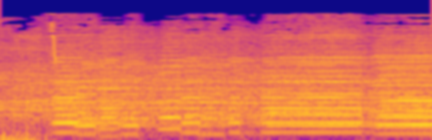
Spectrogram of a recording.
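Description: Solo accordion playing a melody with no accompaniment, opening a sertanejo song; it starts about a quarter second in with sustained notes.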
